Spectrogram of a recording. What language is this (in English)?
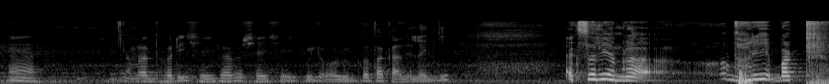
Bangla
